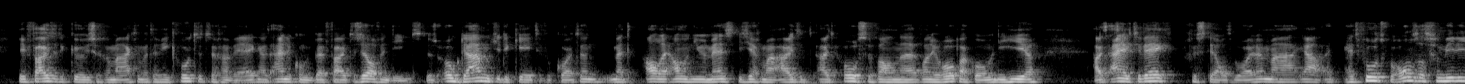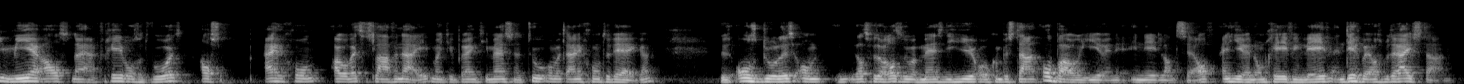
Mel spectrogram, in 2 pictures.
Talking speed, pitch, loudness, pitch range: 245 wpm, 120 Hz, -22 LUFS, 110-130 Hz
